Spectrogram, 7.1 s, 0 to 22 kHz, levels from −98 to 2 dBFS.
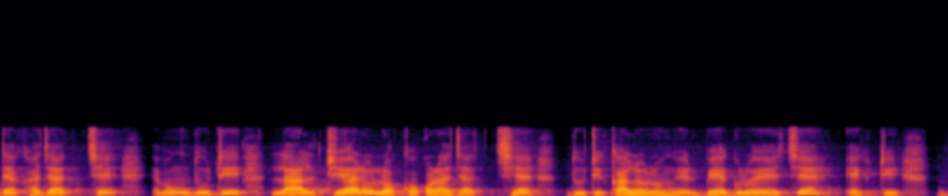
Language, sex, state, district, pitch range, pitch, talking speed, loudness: Bengali, female, Tripura, West Tripura, 185-225 Hz, 205 Hz, 125 wpm, -18 LUFS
